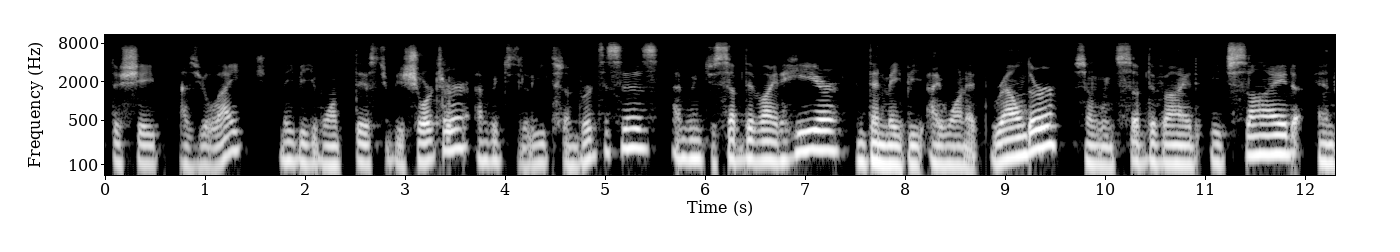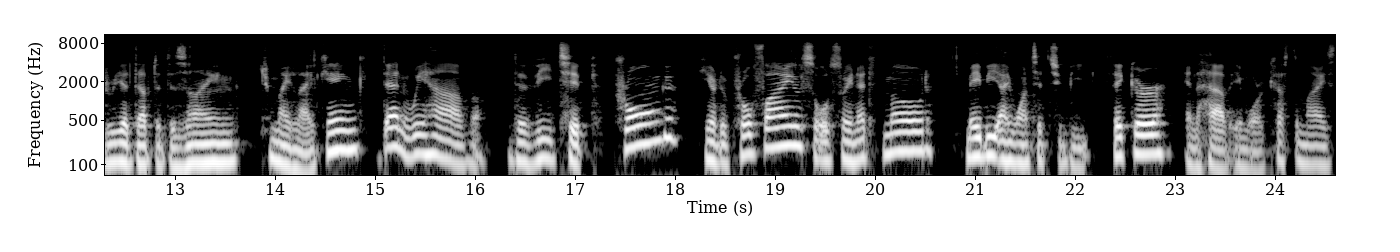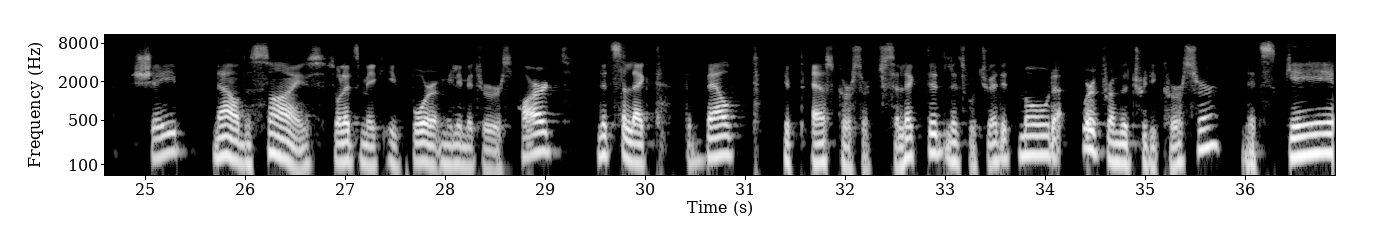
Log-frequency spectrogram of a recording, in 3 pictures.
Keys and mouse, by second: 1.2 right click, 2.4 shift+right click, 3.4 Delete, 5.0 right click, 5.4 shift+right click, 5.6 w, 6.8 right click, 7.4 g, 7.7 g, 8.6 click, 9.1 g, 9.4 click, 9.9 w, 10.9 right click, 11.7 right click, 11.9 g, 12.0 g, 12.3 g, 13.0 click, 14.4 Tab, 14.9 shift+middle click, 15.6 right click, 16.9 shift+middle click, 18.2 Tab, 19.1 shift+middle click, 21.6 g, 22.5 r, 23.0 s, 23.0 y, 23.4 click, 24.5 Tab, 25.3 shift+middle click, 25.6 right click, 26.2 middle click, 27.8 shift+middle click, 29.1 click, 29.5 right click, 31.3 shift+s, 32.4 Tab, 33.2 a, 34.0 click, 35.5 s, 36.7 click.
